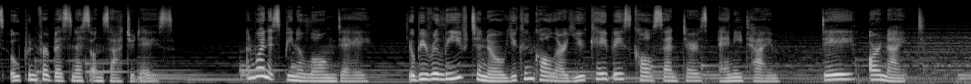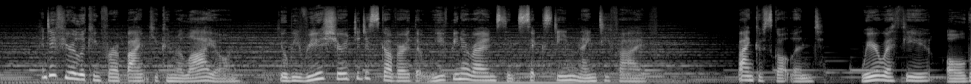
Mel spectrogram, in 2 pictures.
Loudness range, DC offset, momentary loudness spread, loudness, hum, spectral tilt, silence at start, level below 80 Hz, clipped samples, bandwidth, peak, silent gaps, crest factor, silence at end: 4 LU; under 0.1%; 16 LU; -20 LUFS; none; -5 dB/octave; 0 s; -42 dBFS; under 0.1%; 17 kHz; -4 dBFS; none; 16 dB; 0 s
